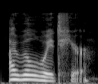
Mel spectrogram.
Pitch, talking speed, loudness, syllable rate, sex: 200 Hz, 245 wpm, -14 LUFS, 7.7 syllables/s, female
